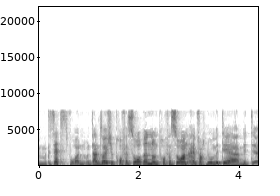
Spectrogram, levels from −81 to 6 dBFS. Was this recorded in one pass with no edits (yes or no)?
yes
